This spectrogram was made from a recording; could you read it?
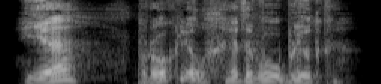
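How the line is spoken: Calm reply. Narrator (Russian): спокойно ответил мак

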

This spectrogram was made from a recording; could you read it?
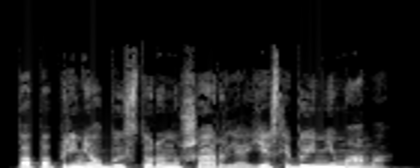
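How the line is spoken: Rapid chatter. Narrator (Russian): тараторила она

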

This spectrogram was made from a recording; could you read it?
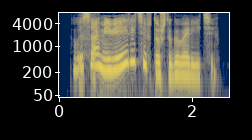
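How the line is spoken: Gentle, as to child. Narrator (Russian): Ласково, как с ребенком, заговорил он

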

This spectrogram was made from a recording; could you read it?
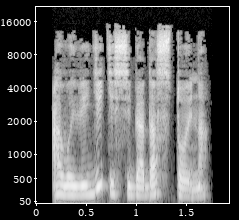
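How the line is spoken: Snorting. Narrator (Russian): фыркнула лис

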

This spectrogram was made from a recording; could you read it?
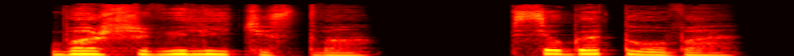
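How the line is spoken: Whispered report. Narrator (Russian): шепотом донес Динвар, восторженно

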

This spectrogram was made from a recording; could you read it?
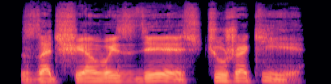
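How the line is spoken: Guttural dragon growl. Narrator (Russian): гортанно прорычал дракон

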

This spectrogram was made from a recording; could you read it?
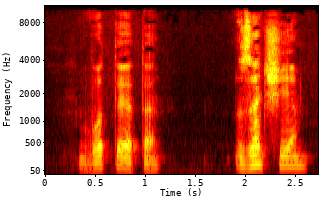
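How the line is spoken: Heavy sigh. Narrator (Russian): Он тяжело вздохнул

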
